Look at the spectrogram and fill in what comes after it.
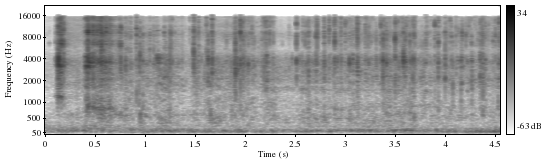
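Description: Crunchy 3D snack being bitten and chewed: a run of irregular, crisp crackles.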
